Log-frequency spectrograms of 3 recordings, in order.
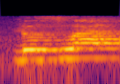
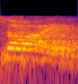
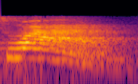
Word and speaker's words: soir: Il y a beaucoup d'élèves qui disent souvent ici, soir. Non, ça c'est une fausse prononciation. Ça n'existe jamais en français. Ici, la vraie prononciation c'est soir. Soir. O-I-A, la prononciation wa.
